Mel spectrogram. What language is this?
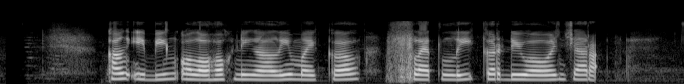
Sundanese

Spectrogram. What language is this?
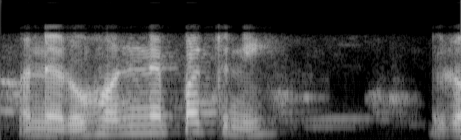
Gujarati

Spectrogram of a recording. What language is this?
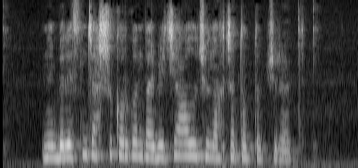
Kyrgyz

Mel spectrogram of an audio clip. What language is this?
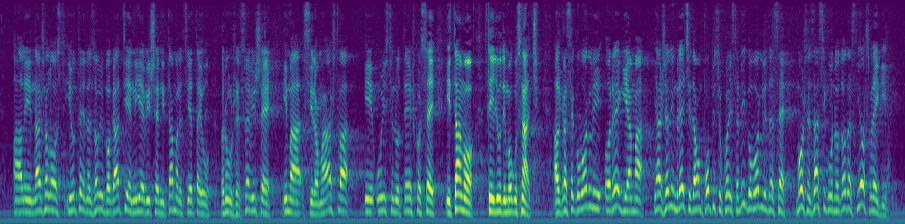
Croatian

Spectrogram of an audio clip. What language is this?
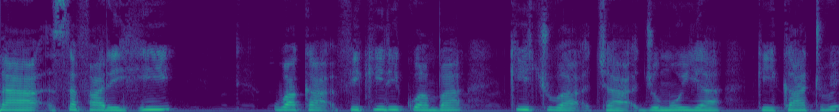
Swahili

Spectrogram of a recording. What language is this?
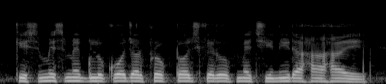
Magahi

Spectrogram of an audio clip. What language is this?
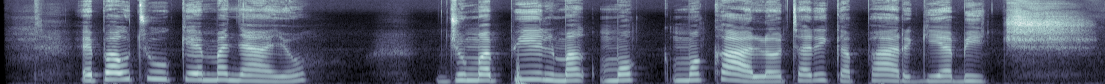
Luo (Kenya and Tanzania)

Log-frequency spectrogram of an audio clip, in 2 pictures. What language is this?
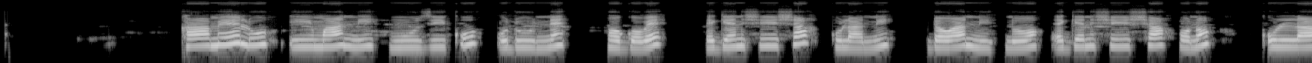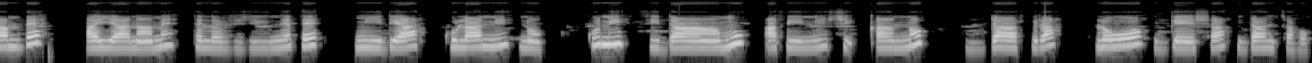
Sidamo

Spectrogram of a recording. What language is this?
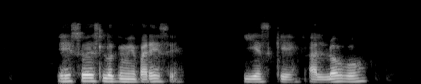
Spanish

